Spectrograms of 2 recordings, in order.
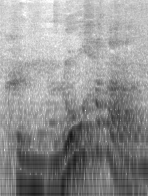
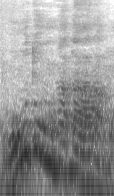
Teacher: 로가 원래 발음인데요, 맨 앞글자로 오게 되면 이 로를요 노로 바꾸어서 발음해 줍니다. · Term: 두음법칙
